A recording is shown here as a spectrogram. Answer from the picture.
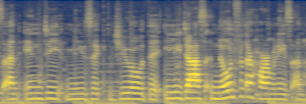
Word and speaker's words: Elidas: So I mean, you can pronounce it any way you want. We've had a lot of different pronunciations, but I think it's the Elidas, and actually it's a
